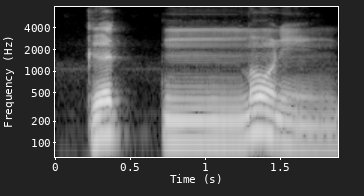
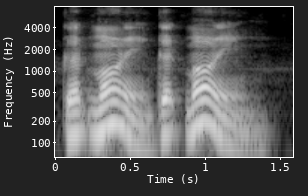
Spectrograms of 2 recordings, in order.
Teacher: 뒤에 morning 할 때 비음이 있으니까 앞에 드는 코로 개방돼야 되죠.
